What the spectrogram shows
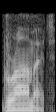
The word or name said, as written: grommet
